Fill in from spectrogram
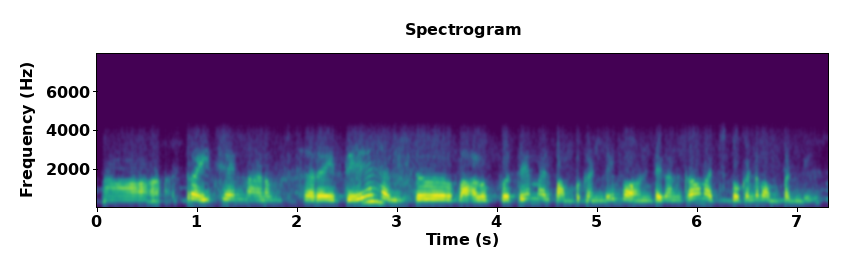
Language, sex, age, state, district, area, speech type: Telugu, female, 45-60, Andhra Pradesh, Kakinada, rural, conversation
